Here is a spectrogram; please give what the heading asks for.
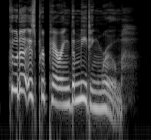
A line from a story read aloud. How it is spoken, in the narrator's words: With a sigh, Nathan said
